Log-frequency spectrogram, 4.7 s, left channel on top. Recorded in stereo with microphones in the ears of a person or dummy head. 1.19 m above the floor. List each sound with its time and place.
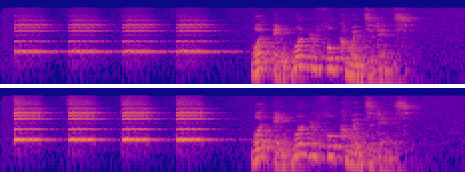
0.1 s an alarm clock: 35° right (ahead or behind), 0.7 m
2.5 s a man speaking: 30° left (ahead or behind), 0.9 m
